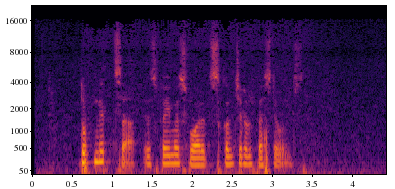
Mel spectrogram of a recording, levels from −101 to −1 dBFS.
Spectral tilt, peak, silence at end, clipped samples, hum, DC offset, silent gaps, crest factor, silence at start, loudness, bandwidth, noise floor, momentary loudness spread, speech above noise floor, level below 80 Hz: -7 dB/octave; -12 dBFS; 1 s; under 0.1%; none; under 0.1%; none; 20 dB; 0.6 s; -31 LUFS; 16.5 kHz; -64 dBFS; 10 LU; 34 dB; -50 dBFS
